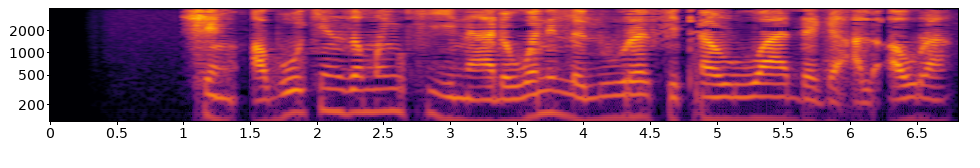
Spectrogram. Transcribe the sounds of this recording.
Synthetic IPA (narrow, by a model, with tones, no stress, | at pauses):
ʃɪ˦ŋʔa˨boː˦kʲɪ˦nzɐ˦mɐ˦ŋkʲʰiː˨naː˨da˨wɐ˦ni˦lɐ˨luː˦ɾɐ˦rɸɪ˦tʰɐ˦nɽʊ˦waː˦dɐ˨ɡa̰˨ʔa̰˨lʔa˦wɾaː˨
